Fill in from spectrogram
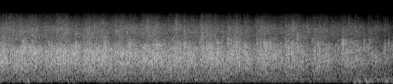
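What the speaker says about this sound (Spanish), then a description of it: "voy a pedirles que le den un aplauso a este par de" A conference audience applauds steadily for a pair of discussion guests, dense sustained clapping filling the hall without voices on top, holding loud throughout before easing slightly at the end.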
